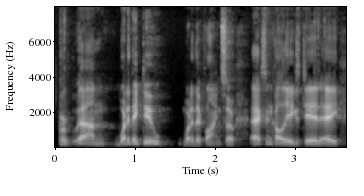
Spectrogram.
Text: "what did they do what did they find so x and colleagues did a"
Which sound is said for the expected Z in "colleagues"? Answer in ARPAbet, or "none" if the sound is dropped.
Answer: Z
